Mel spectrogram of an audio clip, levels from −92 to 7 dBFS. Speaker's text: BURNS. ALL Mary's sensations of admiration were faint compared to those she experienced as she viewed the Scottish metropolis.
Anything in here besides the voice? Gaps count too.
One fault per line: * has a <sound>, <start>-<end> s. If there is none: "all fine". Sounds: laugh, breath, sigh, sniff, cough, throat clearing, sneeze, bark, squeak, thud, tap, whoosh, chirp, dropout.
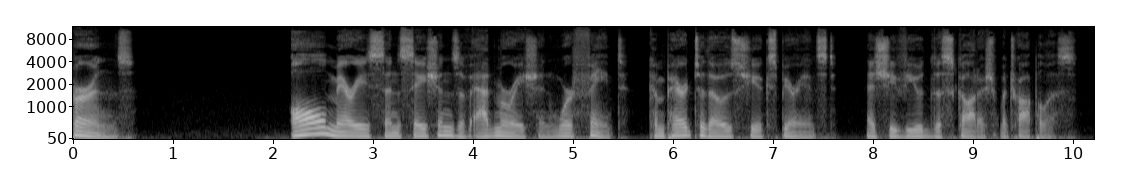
all fine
